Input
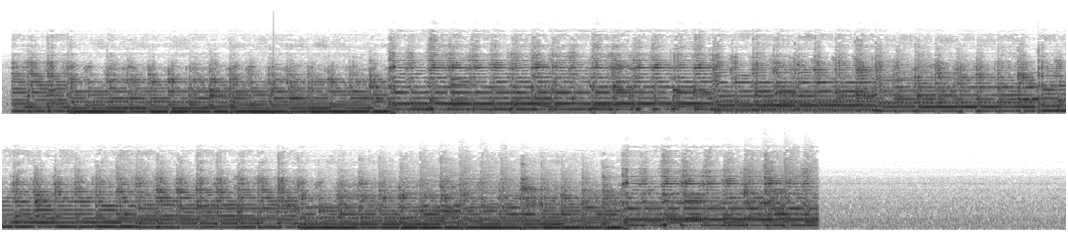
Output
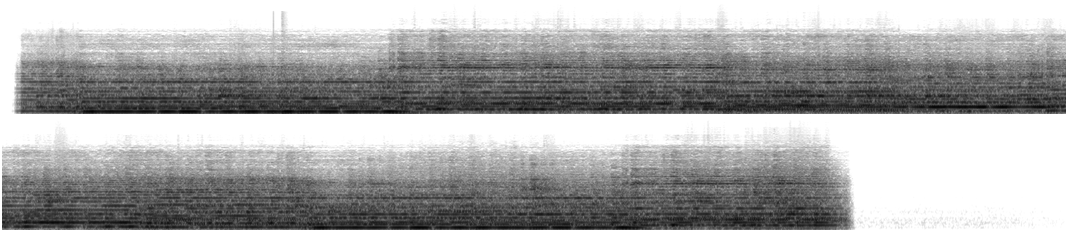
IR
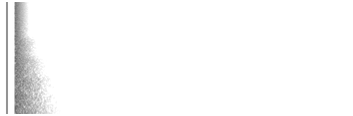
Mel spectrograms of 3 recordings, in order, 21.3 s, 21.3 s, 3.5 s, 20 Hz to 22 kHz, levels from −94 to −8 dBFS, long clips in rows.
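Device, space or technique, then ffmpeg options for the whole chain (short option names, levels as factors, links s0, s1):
speakerphone in a meeting room: -filter_complex "[1:a]atrim=start_sample=2205[s0];[0:a][s0]afir=irnorm=-1:irlink=0,asplit=2[s1][s2];[s2]adelay=110,highpass=300,lowpass=3400,asoftclip=type=hard:threshold=0.188,volume=0.447[s3];[s1][s3]amix=inputs=2:normalize=0,dynaudnorm=f=110:g=13:m=2.11,agate=range=0.00562:threshold=0.0355:ratio=16:detection=peak,volume=0.841" -ar 48000 -c:a libopus -b:a 32k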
